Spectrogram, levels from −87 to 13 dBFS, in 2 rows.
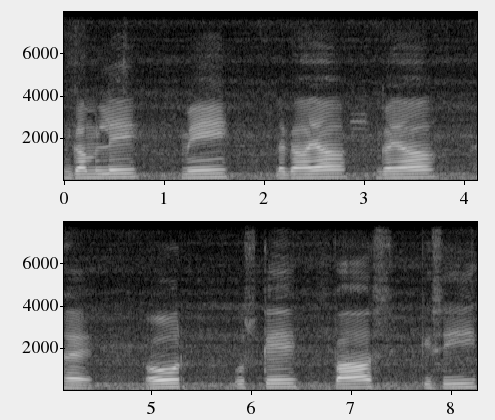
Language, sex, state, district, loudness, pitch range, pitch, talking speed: Hindi, female, Haryana, Rohtak, -16 LUFS, 145-170 Hz, 155 Hz, 65 wpm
